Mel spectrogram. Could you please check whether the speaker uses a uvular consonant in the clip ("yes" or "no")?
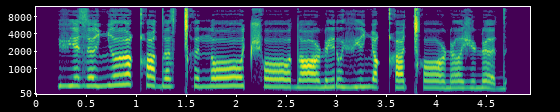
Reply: yes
